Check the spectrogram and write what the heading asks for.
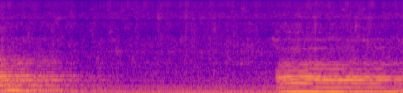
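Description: Speech only: a man's amplified voice drags out a word at the start, goes quiet for about two seconds, then holds one long vowel at a level pitch near the end.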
